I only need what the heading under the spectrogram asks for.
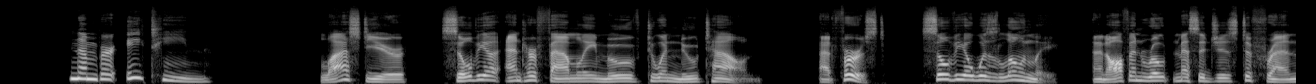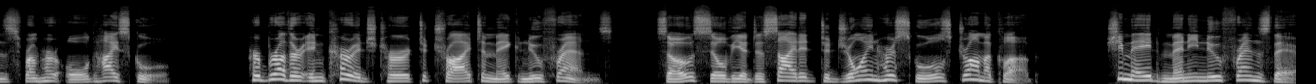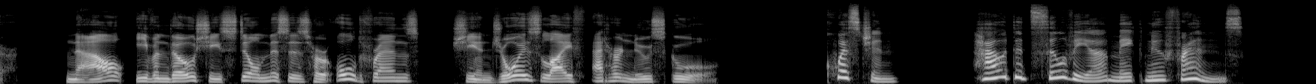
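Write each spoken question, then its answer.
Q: How did Sylvia make new friends?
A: She joined her school's drama club.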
